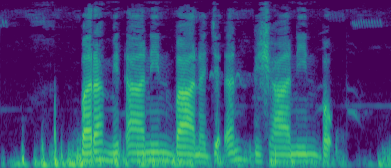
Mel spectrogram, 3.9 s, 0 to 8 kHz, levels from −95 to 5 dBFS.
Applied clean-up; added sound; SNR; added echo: none; none; none; none.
